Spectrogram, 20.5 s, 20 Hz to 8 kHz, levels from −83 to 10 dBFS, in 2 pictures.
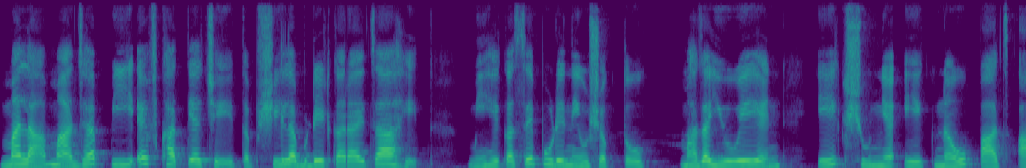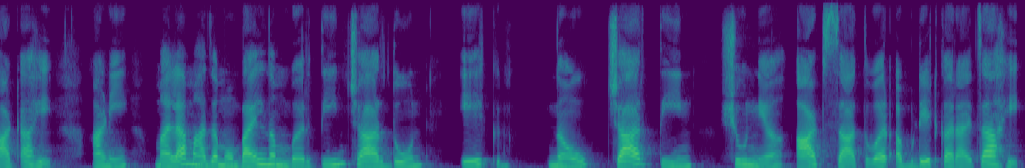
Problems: none marked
